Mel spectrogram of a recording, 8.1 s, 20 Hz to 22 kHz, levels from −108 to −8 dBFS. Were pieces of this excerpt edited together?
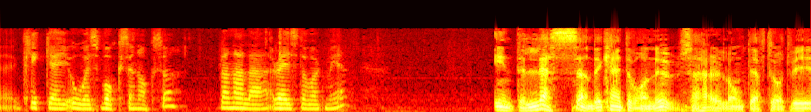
no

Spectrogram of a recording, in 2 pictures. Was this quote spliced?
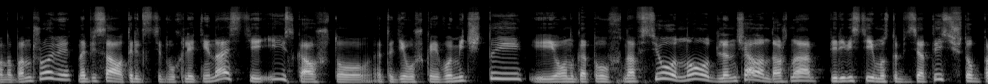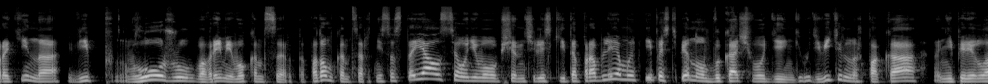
yes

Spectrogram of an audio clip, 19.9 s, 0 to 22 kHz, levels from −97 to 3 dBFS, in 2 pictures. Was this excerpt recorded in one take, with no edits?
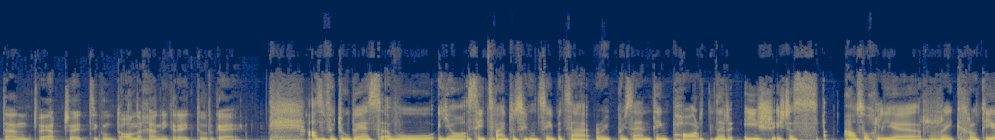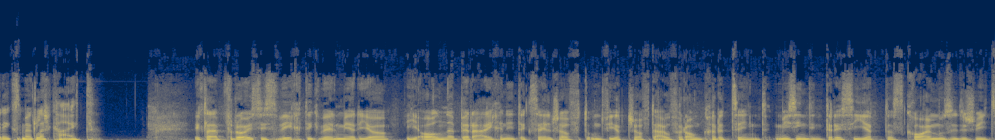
yes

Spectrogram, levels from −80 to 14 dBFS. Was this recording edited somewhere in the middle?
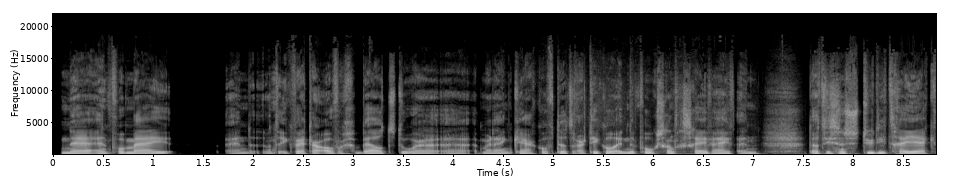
yes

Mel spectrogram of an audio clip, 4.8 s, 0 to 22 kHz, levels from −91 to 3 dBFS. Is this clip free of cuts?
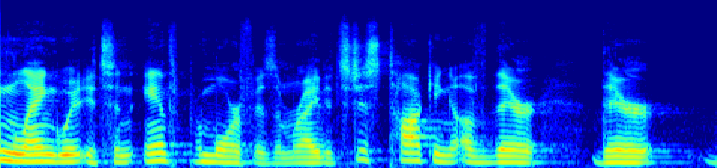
no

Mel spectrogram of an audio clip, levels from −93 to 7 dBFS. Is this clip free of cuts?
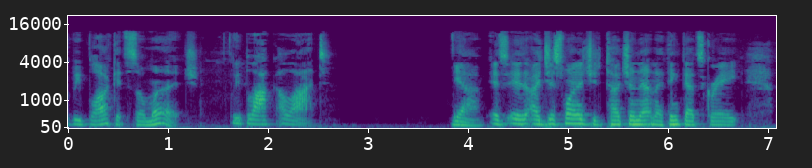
yes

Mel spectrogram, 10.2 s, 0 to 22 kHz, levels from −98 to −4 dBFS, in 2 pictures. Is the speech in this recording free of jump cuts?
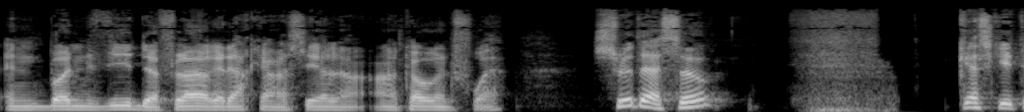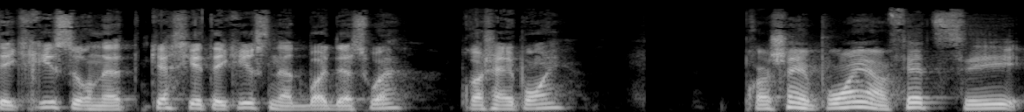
no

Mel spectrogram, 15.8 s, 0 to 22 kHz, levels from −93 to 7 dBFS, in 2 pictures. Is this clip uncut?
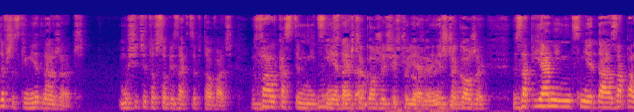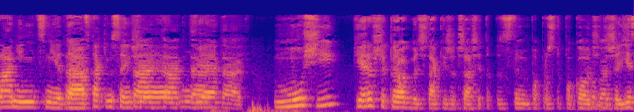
yes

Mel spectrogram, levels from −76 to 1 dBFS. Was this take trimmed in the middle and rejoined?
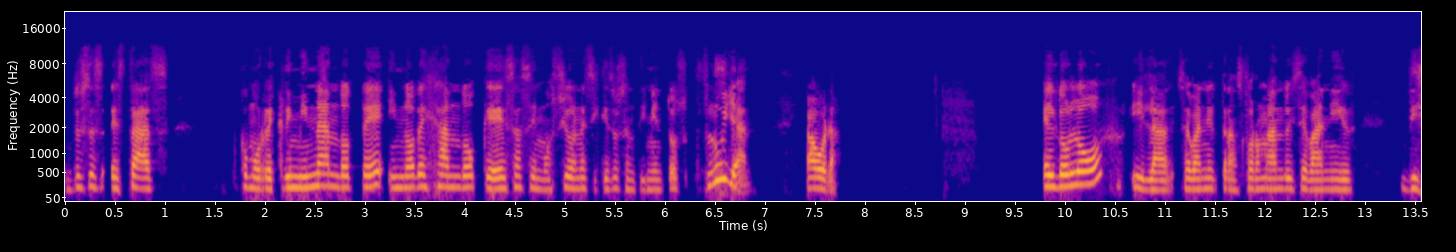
yes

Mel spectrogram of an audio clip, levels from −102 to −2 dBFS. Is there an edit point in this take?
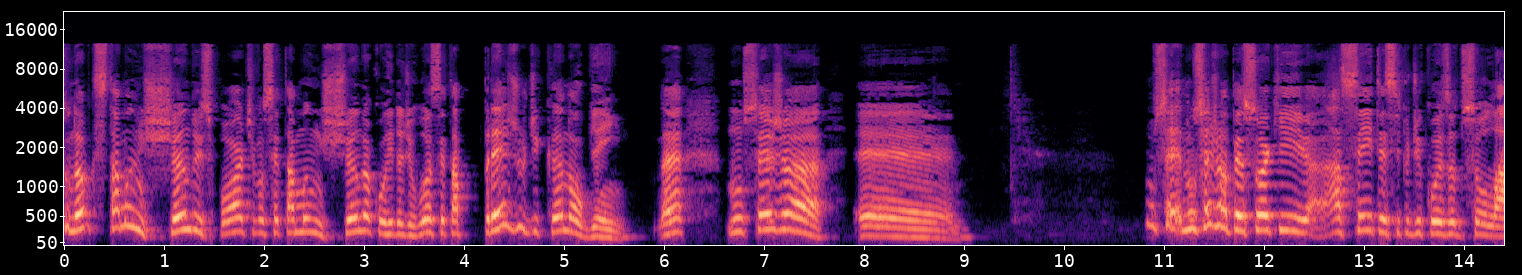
yes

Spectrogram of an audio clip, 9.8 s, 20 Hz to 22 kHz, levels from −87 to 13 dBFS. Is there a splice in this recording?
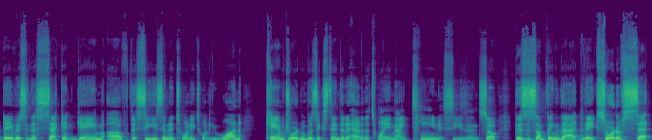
no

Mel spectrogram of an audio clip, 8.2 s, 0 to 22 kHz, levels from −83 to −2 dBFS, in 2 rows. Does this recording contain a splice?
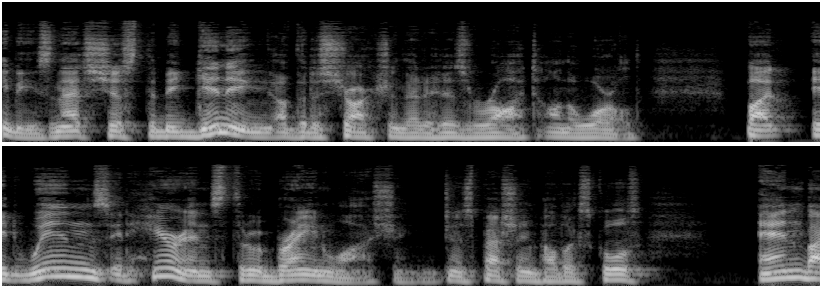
yes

